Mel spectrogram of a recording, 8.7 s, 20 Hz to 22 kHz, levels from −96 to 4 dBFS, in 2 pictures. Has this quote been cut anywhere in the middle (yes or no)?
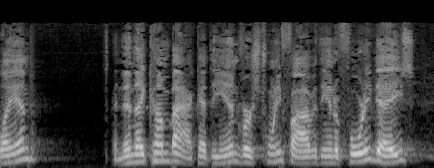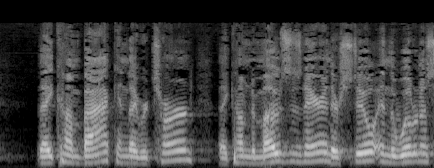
no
